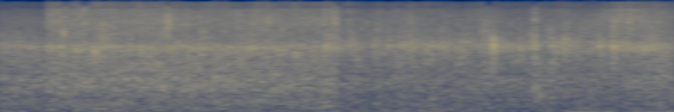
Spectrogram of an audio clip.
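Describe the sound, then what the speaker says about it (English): Heavy rain pours down in a steady, dense hiss, loud and close, with a constant wash of drops hitting surfaces and no voices. "Actually, it is heavily raining, like proper."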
